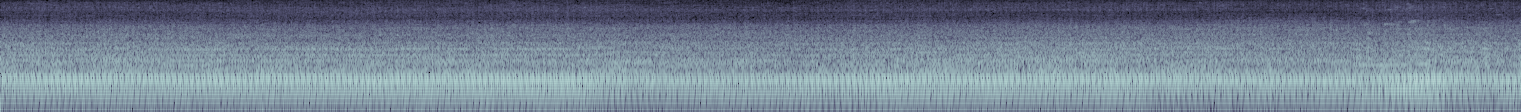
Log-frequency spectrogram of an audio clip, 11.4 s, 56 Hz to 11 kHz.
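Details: Powerease R740D twin-cylinder engine on a Chinese CRT-23 mini skid steer, after fixing fuel problems with a fuel pump; steady, even idle hum with no surging or bogging, where before it would pop and shut off.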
